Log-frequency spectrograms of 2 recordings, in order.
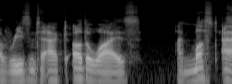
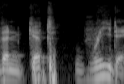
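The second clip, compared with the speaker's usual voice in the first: snarling, snapping voice. Voicing a frustrated, irritated character who snaps at Esmeralda: snarling. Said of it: "with a snarl and a gr-, ... glare, he snaps".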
